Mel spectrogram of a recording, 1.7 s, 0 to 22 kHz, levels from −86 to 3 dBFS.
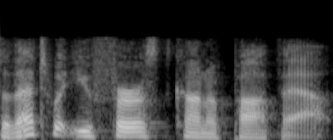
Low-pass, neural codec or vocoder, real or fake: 7.2 kHz; codec, 16 kHz, 0.5 kbps, X-Codec, WavLM features, trained on Multilingual LibriSpeech; fake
